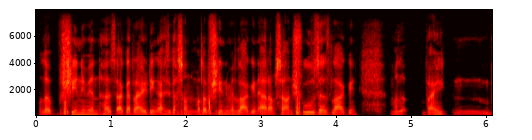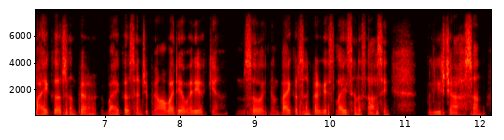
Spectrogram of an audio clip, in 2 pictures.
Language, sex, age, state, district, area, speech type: Kashmiri, male, 45-60, Jammu and Kashmir, Budgam, urban, spontaneous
